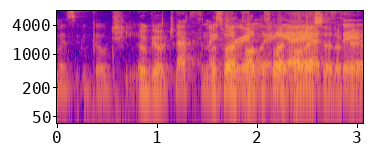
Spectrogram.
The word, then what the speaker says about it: Ugochi: it's that, but like it's either Ugochi or Ugochi, but like the Nigerian way is Ugochi, and as I'm getting older, I like just pronounce like the original.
